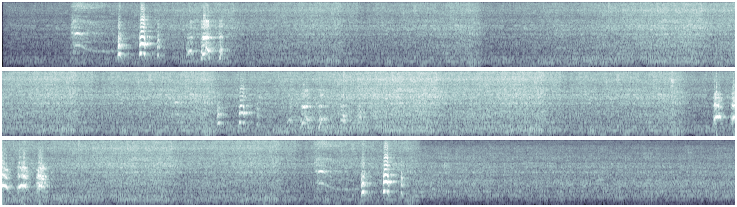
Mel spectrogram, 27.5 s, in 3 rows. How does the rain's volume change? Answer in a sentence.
The volume of the rain goes up, then down.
